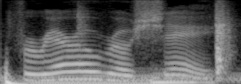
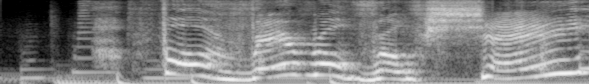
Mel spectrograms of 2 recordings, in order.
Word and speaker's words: Ferrero Rocher: Ferrero Rocher. Ferrero Rocher?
